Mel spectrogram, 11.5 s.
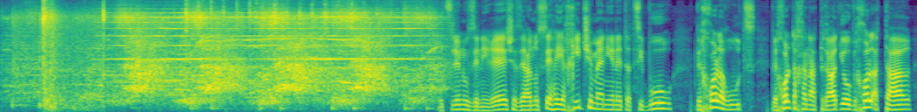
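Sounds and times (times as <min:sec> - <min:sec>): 
protest crowd chanting in the streets: 0:00.0 - 0:05.6
steady shrill tones: 0:01.0 - 0:05.6
speech: 0:05.6 - 0:11.4.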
